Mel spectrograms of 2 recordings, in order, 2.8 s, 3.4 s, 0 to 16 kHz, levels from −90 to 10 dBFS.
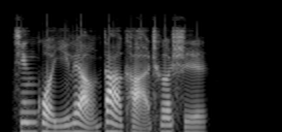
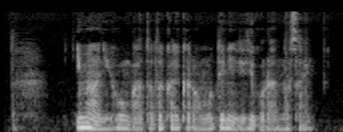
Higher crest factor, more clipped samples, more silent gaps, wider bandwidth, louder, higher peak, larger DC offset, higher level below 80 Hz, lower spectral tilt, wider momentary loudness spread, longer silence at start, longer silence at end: about the same, 20 dB vs 16 dB; neither; neither; about the same, 11 kHz vs 11.5 kHz; about the same, -21 LUFS vs -21 LUFS; about the same, -2 dBFS vs -4 dBFS; first, 0.5% vs under 0.1%; second, -62 dBFS vs -44 dBFS; second, -3 dB/octave vs -6.5 dB/octave; about the same, 14 LU vs 15 LU; about the same, 0.15 s vs 0.1 s; first, 0.8 s vs 0.35 s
